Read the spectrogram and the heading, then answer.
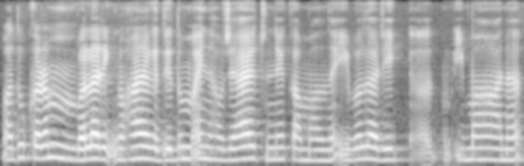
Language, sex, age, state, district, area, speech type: Manipuri, female, 30-45, Manipur, Tengnoupal, rural, spontaneous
